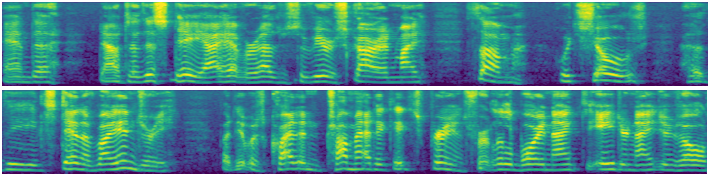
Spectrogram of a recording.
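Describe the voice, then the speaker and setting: A man with an American accent, high pitch, fairly slow pace and ordinary pitch variation. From US Midwest, Omaha, Nebraska. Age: 90s. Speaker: elderly interviewee telling life stories. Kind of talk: oral history interview. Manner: halting, with repetitions and false starts.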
